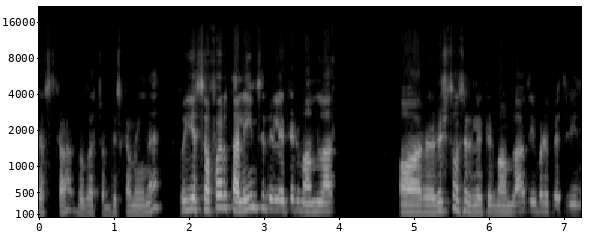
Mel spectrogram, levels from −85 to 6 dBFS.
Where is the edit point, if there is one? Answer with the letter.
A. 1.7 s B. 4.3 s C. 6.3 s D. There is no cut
A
